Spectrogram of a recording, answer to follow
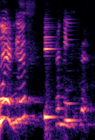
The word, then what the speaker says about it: knit: नो, Knit. English क्या होगा? निट, ma'am knit। KNIT. KNIT, Ma'am, knit. KNIT. So which letter is silent in this word? Knit, K.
